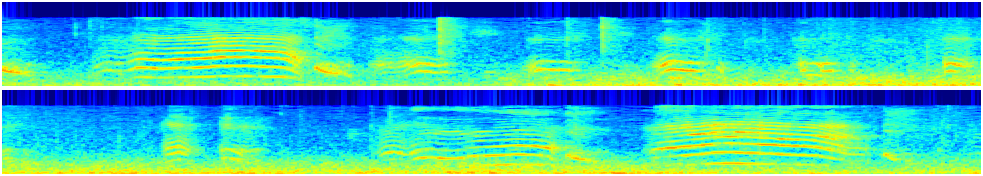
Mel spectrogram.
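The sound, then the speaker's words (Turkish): A baby wails and cries while being laid down at night, loud and continuous, with a few drawn-out cries that rise and fall in pitch, separated by shorter choppy sobs. “Çırpınarak ağlayan bebeği öfkeyle divana yatırdı Seher.”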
